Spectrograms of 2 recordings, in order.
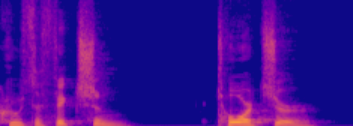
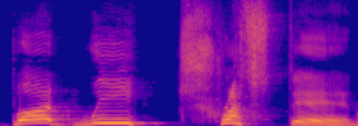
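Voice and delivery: "But we trusted" drawn out very slowly and a bit higher; stress on past tense; 5 semitones higher, 4 dB louder, much slower than usual. Shown as a demonstration. Preacher pointing out the past tense to his congregation, very slow. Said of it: "What's wrong with that statement?".

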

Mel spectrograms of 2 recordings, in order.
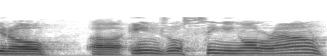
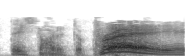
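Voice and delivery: loud and slow; a preacher driving home the moment; preaching peak; 3 semitones lower, 11 dB louder, much slower than usual. Real, not acted. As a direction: stretch it out and hit it hard. Preacher's climax of story.

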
